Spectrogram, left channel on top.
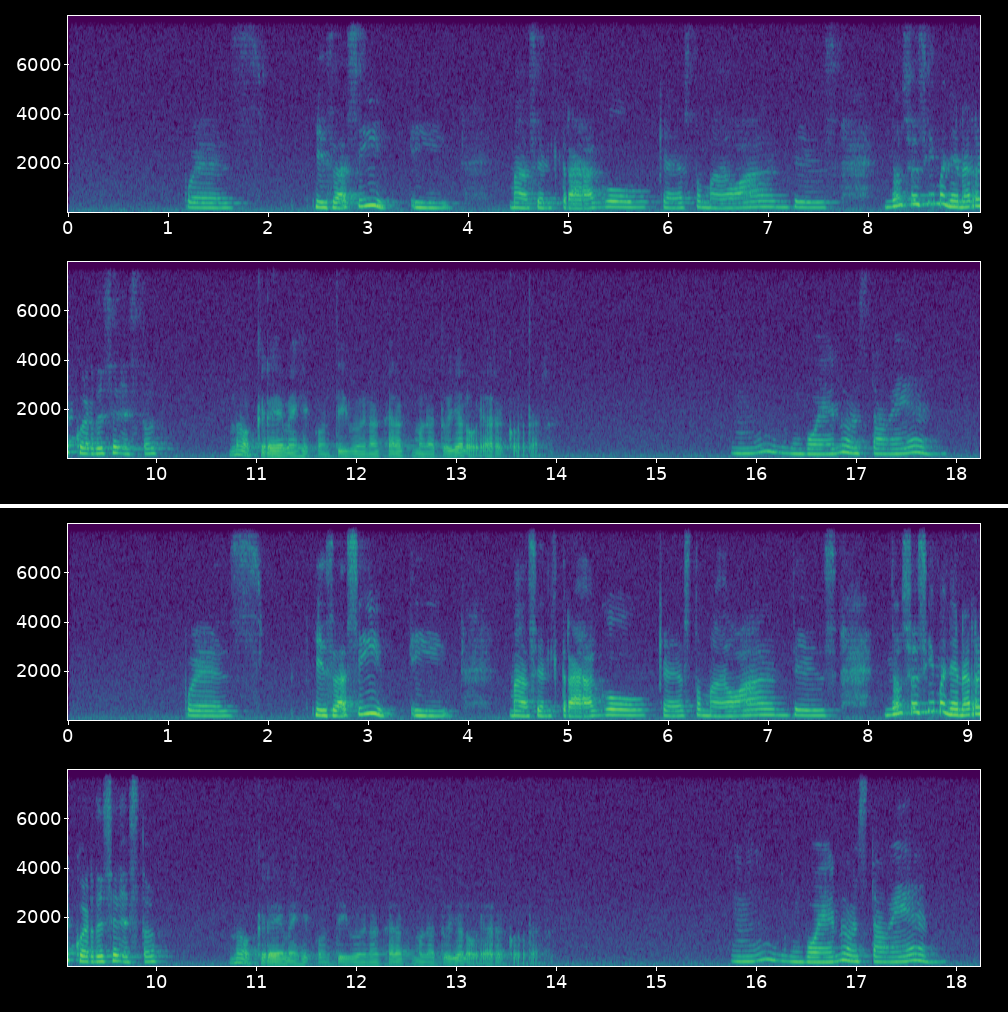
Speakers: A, on the right; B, on the left.
A: Pues quizás sí, y más el trago que hayas tomado antes. No sé si mañana recuerdes esto.
B: No, créeme que contigo y una cara como la tuya lo voy a recordar.
A: Mm, bueno, está bien.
